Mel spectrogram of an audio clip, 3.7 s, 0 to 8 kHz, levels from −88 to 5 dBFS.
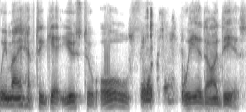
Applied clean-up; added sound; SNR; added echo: neural mask model Resemble Enhance denoiser.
